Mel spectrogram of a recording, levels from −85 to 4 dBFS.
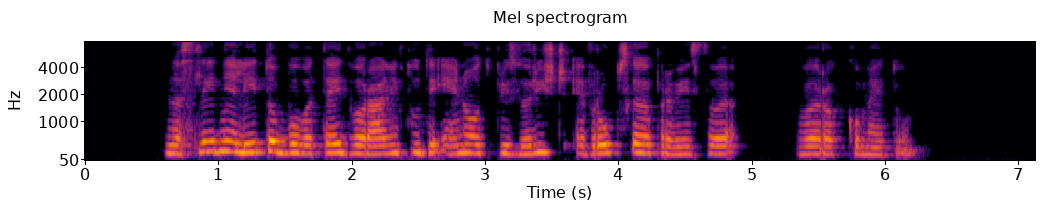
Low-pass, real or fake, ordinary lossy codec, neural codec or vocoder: none; real; none; none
